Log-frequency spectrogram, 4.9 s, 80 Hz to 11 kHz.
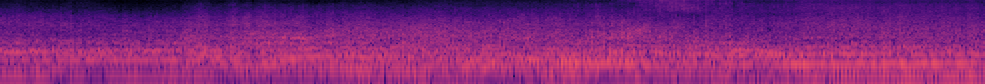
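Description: A NASCAR stock car on a qualifying lap at Bristol in 2009, its engine a steady, moderately loud roar that swells slightly as it sweeps through the corner.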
